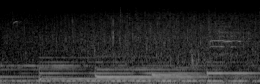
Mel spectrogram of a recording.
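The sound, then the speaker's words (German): Soft patter of raindrops as rain begins to fall in an autumn forest, a gentle, steady hiss of drops heard beneath sustained tones. “Regentropfen. Es fängt an zu regnen.”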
